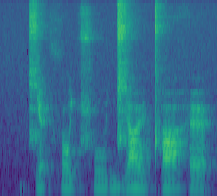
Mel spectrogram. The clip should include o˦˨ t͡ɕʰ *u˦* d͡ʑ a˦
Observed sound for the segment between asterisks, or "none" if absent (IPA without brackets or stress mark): u˦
